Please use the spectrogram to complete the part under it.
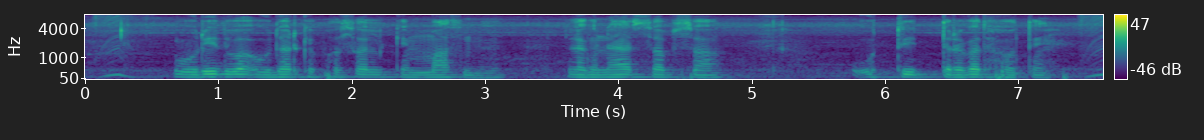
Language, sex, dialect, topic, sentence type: Maithili, male, Southern/Standard, agriculture, question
